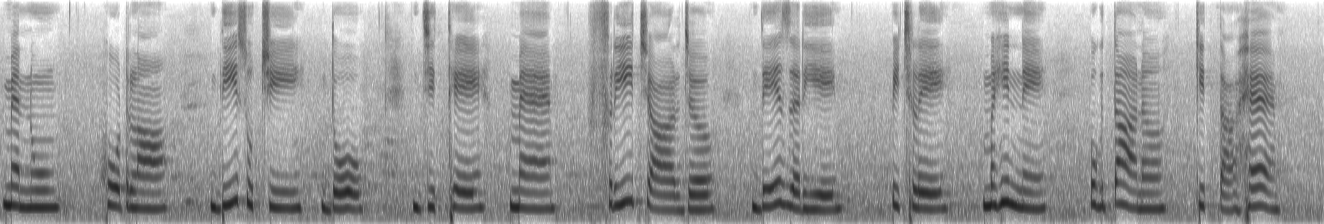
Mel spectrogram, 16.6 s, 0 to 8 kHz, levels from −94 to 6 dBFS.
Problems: background conversations at intervals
